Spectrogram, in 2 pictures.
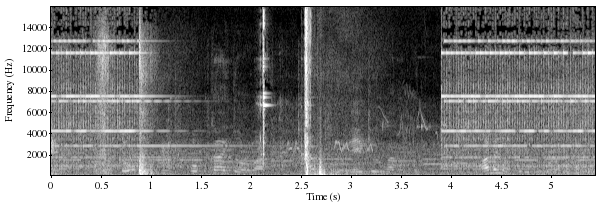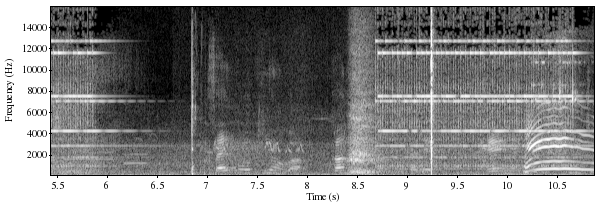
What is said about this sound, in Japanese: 分かっているさ、電話が鳴っていることぐらい。こっちから飛びつく必要はない。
